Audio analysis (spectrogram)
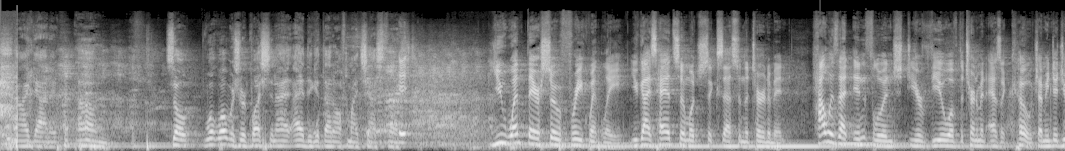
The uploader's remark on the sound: Musketeer Report Live from Dana Gardens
